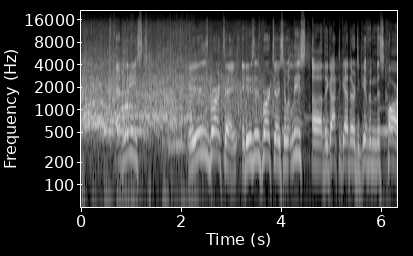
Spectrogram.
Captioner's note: cheers and applause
